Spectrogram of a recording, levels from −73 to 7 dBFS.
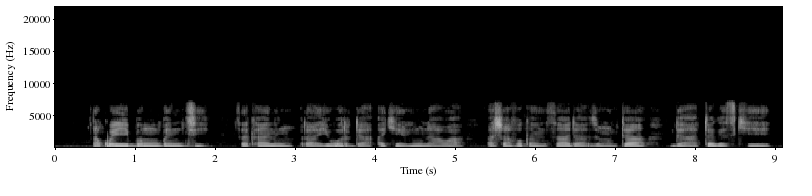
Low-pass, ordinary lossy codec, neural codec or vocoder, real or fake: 7.2 kHz; none; none; real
